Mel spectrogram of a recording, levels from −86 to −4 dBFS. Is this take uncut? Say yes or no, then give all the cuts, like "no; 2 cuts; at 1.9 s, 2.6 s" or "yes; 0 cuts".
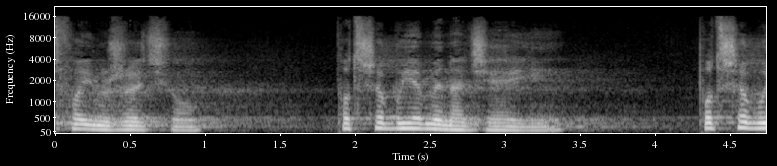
yes; 0 cuts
